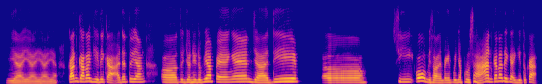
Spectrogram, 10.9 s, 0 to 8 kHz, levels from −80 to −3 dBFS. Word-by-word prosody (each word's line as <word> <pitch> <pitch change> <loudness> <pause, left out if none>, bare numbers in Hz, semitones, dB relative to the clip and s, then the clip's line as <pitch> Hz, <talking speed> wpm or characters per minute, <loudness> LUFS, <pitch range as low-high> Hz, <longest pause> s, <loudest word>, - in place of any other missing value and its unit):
Iya 175 0 -4 0.2
iya 160 0 -6
iya 155 0 -7
iya. 160 +1 -8 0.3
Kan 265 +2 +7
karena 285 +2 +5
gini, 235 0 -2
Kak. 205 - +4
Ada 225 +3 -2
tuh 270 - -3
yang, 250 0 0 0.4
eee, 220 -1 +1
tujuan 225 -1 -3
hidupnya 230 +6 +2
pengen 250 +3 +1 0.2
jadi, 210 +2 +1 0.9
eee, 210 +1 -1 0.8
CEO 250 -1 -4 0.2
misalnya, 205 -2 0
pengen 205 0 -4
punya 215 +1 -3
perusahaan. 260 +5 +2
Kan 285 +1 +1
ada 310 - 0
yang 275 -2 -1
kayak 205 -2 -4
gitu, 210 - -8
Kak. - - +2
225 Hz, 155 wpm, -22 LUFS, 210-255 Hz, 0.9 s, Kan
